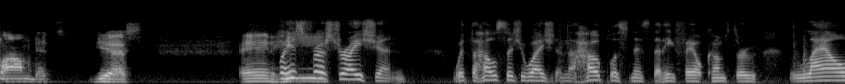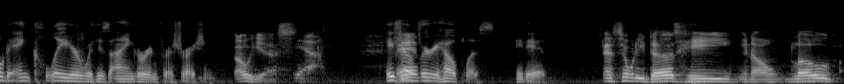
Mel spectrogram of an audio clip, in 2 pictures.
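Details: Adult speaker in conversation; typical fluent speech.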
